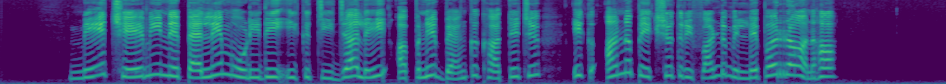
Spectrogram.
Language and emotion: Dogri, surprised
